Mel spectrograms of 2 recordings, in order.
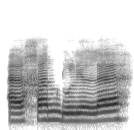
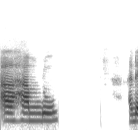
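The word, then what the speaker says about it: الحمد لله: bukan dari ini deh kalau misalnya ada orang yang baca alhamdulillah alhamdulillah Ahok pakai hop bukan aha ha ada yang bacanya al-hamdu lele yang bacanya alhamdu lillah pada udah belajar pasti terganggu dengan Ih bukan itu bacanya aha Alhamdulillah itu ya nah eh jadi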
